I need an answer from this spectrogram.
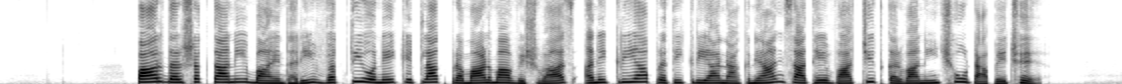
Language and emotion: Gujarati, neutral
